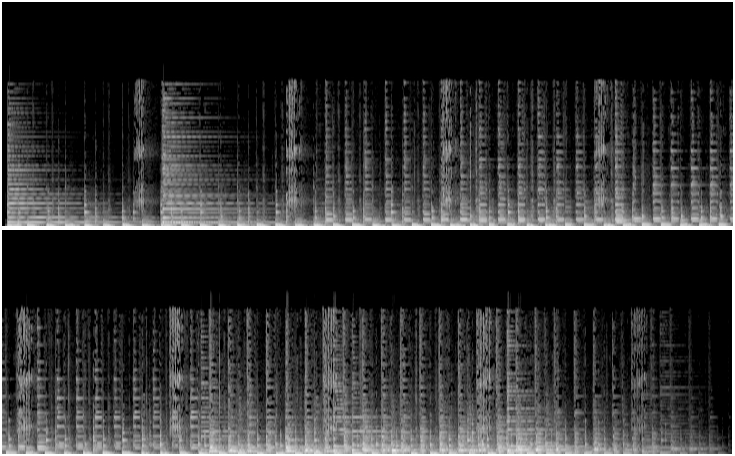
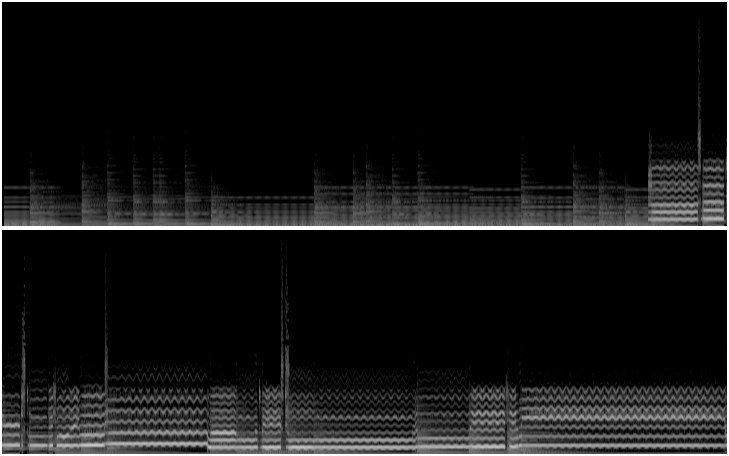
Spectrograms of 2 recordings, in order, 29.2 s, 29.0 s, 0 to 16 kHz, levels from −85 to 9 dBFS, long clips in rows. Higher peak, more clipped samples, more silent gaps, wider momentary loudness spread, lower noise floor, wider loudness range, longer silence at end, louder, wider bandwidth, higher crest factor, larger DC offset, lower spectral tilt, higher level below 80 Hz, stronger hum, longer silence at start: first, 0 dBFS vs -12 dBFS; neither; neither; second, 8 LU vs 25 LU; second, -44 dBFS vs -55 dBFS; second, 5 LU vs 23 LU; first, 0.6 s vs 0 s; first, -14 LUFS vs -25 LUFS; first, 11 kHz vs 7.6 kHz; about the same, 14 dB vs 16 dB; neither; first, -6.5 dB/octave vs -4.5 dB/octave; first, -18 dBFS vs -60 dBFS; neither; about the same, 0.1 s vs 0.05 s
